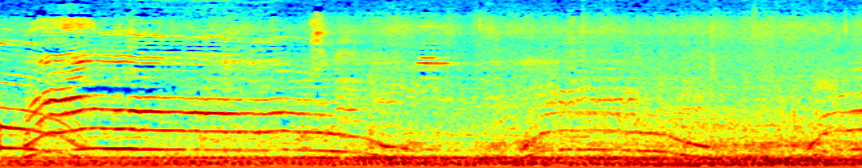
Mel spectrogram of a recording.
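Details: Real cat fight with long, low, drawn-out moaning yowls that waver and bend downward, one cat answering another in overlapping wails, over continuous low-pitched background rumble.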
